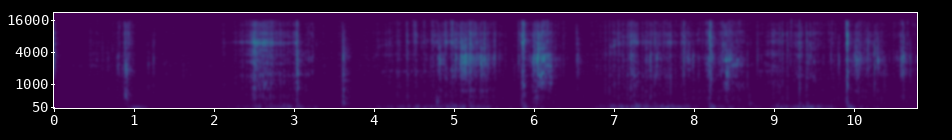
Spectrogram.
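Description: A metal utility blade carves curls off a ribbed, dry solid bar of soap, blue outside and pink inside, held in the hand. Dry, crisp scraping and crinkling strokes rise and fade in bursts, with sharp bright clicks between them. The sound stays bright and close, with little low end.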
